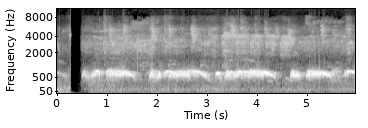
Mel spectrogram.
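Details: Spotted Dove, newly caught captive bird held one to two weeks, described as mid-to-large-voiced, cooing: a series of low hollow drawn-out coos in steady phrases, with background chatter and faint high noise.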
